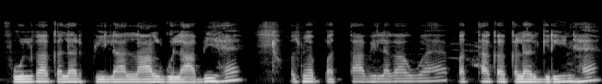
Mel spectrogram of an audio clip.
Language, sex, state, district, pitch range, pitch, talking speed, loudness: Hindi, male, Jharkhand, Ranchi, 120-135 Hz, 125 Hz, 180 wpm, -17 LUFS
